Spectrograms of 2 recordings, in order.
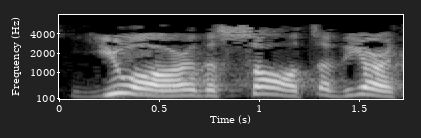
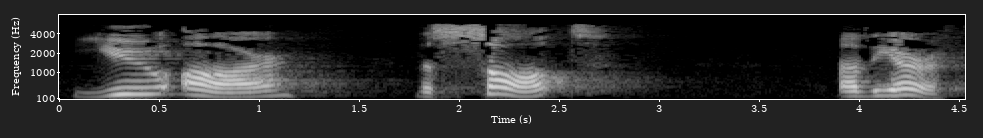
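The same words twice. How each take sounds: First: You punched louder, rest of the line even; emphatic You, said loud and firm; stress on You. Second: Said in the usual way. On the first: Shown as a demonstration. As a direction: lean hard on You to point at the listeners. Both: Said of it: "the you there in the original language is in the emphatic place".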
